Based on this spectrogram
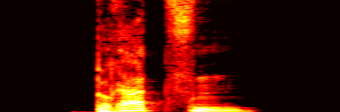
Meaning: plural of Bratze
- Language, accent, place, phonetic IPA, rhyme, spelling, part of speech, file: German, Germany, Berlin, [ˈbʁat͡sn̩], -at͡sn̩, Bratzen, noun, De-Bratzen.ogg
